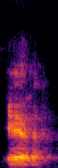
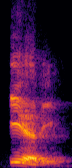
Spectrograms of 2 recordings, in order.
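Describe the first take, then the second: First: It is said with the Irish vowel sounds. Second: It is said like the lake's name. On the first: This is the Gaelic name itself. The speaker calls it right. "it's Éire" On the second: This is how people locally misname it. The speaker calls it wrong. "you'll hear people here saying Erie"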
